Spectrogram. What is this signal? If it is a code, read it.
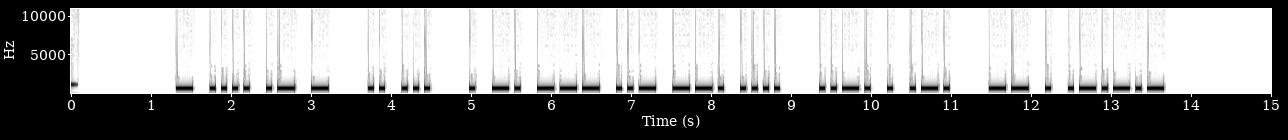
Morse code, heard as a keyed tone, about 17 wpm, 700 Hz. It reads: THAT IS ENOUGH FER ME.
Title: Sentences from Top 400 Words and Abbreviations 17wpm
